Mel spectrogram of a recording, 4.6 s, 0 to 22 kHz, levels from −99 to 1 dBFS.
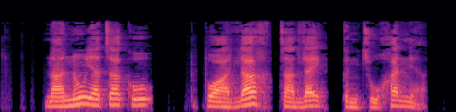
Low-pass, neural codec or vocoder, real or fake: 10.8 kHz; vocoder, 48 kHz, 128 mel bands, Vocos; fake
